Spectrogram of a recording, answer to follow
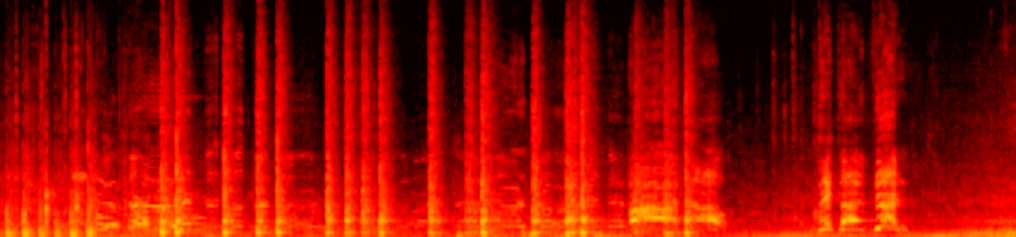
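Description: Irregular sharp percussive hits, several a second, with high, sliding vocal calls over them near the start, in the middle and near the end.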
